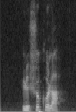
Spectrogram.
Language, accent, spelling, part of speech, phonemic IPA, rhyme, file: French, Belgium, chocolat, adjective / noun, /ʃɔ.kɔ.la/, -a, Fr-Le-chocolat.ogg
- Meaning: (adjective) 1. chocolate; chocolate-coloured 2. deceived; tricked; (noun) 1. chocolate 2. hot chocolate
